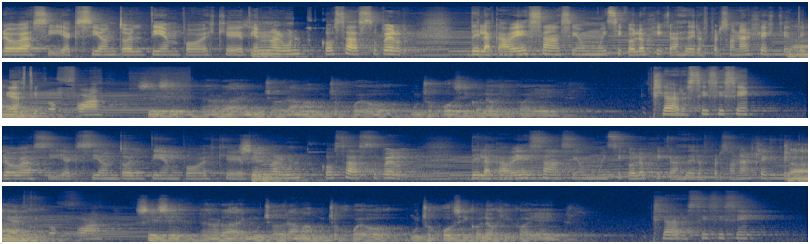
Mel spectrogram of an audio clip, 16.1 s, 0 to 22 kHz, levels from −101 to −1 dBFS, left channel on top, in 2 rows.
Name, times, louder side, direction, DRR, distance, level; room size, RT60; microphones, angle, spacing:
voice 1, 0.0-8.3 8.8-9.1 14.6-15.5, left 11 dB, 80° left, 0.4 m, -35 dB
voice 2, 2.4-2.7 7.5-8.5 9.4-13.6, right 2 dB, 60° right, 1.1 m, -42 dB
Wind instrument woodwind instrument, 3.6-9.9, left 3 dB, 45° left, 0.7 m, -51 dB
8.5 x 6.9 x 7.0 m
head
